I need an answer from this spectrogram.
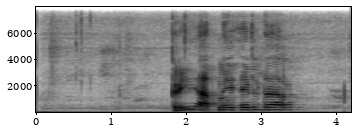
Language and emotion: Russian, positive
